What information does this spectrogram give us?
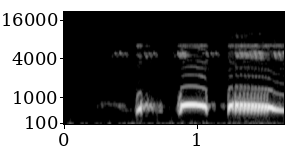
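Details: Spotted dove cooing for a mate, played as a lure: a soft short note, a clear level coo, then a long rolling note gliding downward, low and mellow against silence.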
